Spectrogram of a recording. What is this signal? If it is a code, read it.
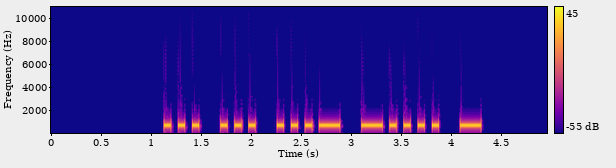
Morse code, heard as a keyed tone, about 17 wpm, 700 Hz. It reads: SSV6T
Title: Five Challenging Letter-Number Combinations 17wpm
